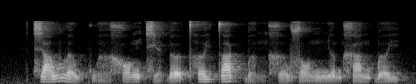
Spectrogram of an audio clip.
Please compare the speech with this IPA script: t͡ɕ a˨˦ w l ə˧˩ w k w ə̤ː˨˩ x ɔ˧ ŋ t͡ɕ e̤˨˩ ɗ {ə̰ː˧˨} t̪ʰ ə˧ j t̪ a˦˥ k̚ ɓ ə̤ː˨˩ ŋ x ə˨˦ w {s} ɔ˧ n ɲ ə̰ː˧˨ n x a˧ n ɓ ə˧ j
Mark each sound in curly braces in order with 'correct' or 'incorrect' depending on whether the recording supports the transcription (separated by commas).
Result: correct, incorrect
